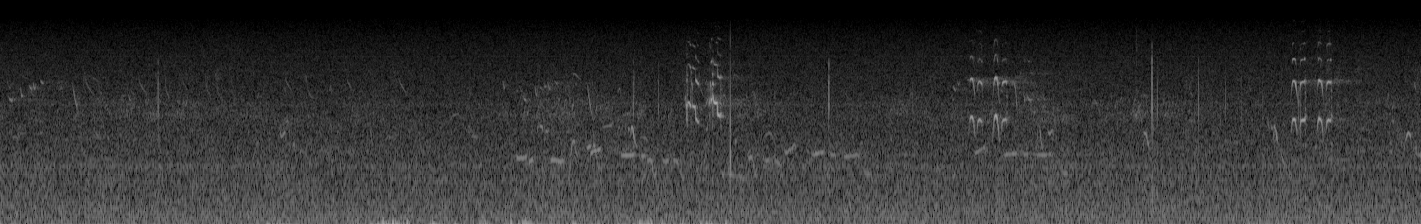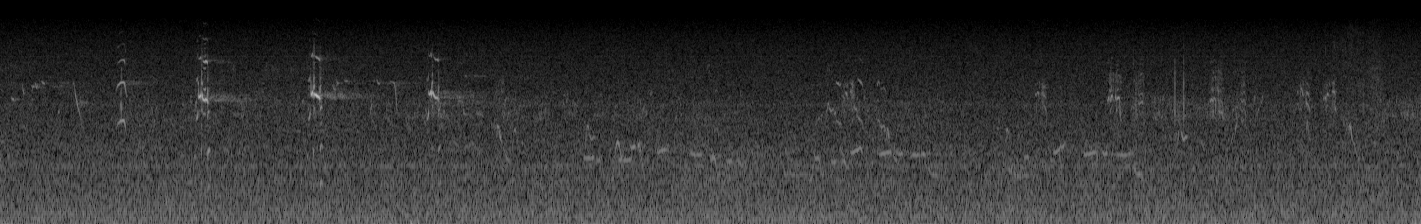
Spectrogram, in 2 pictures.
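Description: Wild birds calling on and off: short, high chirps and squawks in scattered clusters over a faint steady outdoor background.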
